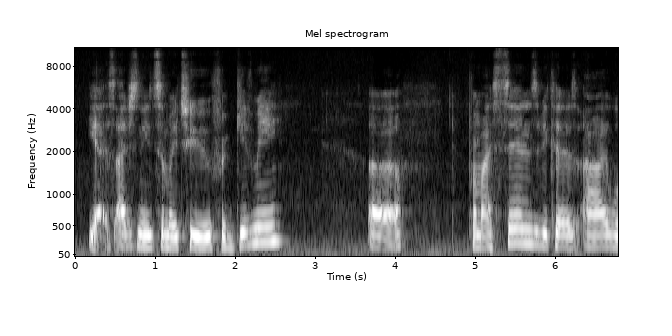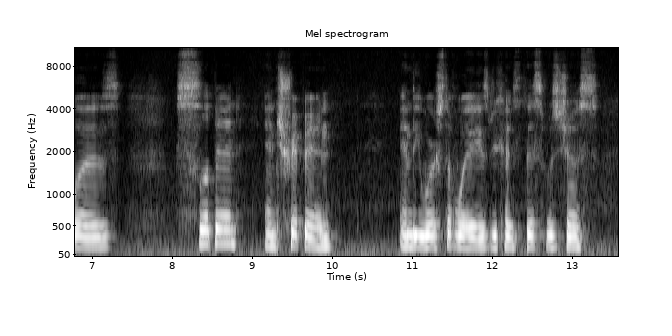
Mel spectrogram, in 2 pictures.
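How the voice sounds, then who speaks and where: Speaking at a very slow pace with long, frequent pauses, a woman keeps her loudness very even. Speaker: beauty YouTuber. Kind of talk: casual talk to camera. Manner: upbeat.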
